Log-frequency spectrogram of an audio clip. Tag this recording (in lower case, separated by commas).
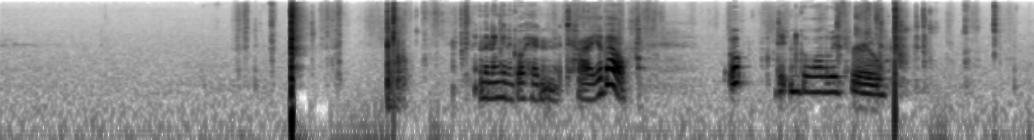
inside a small room, speech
